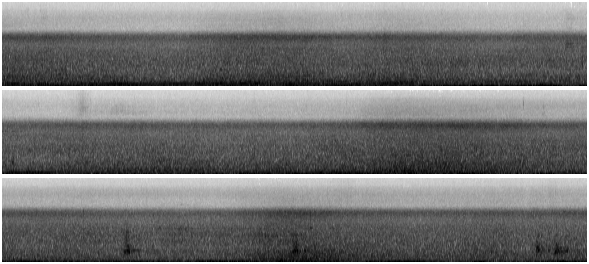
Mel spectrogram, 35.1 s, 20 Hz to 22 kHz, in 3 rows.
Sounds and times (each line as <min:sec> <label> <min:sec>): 0:00.0 waves 0:35.1
0:25.8 Dogs barking 0:26.2
0:34.1 Dogs barking 0:34.8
